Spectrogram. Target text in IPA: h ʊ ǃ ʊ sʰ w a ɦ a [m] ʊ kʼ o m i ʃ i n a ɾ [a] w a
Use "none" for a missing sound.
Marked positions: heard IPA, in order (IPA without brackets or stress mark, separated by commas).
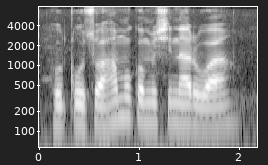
m, i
